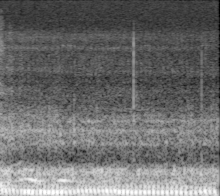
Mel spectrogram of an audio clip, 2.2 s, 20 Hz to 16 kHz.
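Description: A Honda Vario 125 motor scooter's small single-cylinder engine running steadily at low revs, with a fast, even pulse.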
